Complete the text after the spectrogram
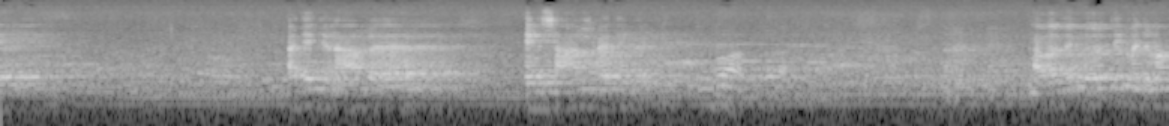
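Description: A man speaks with passion through a microphone and loudspeakers, in a large echoing space.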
